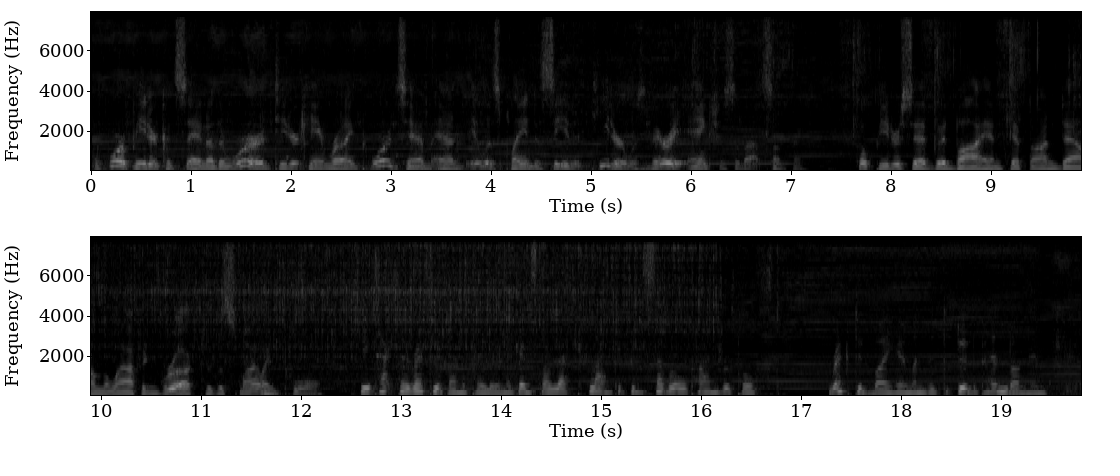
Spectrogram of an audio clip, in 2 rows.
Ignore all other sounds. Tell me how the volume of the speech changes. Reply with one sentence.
The volume of the speech stays about the same.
